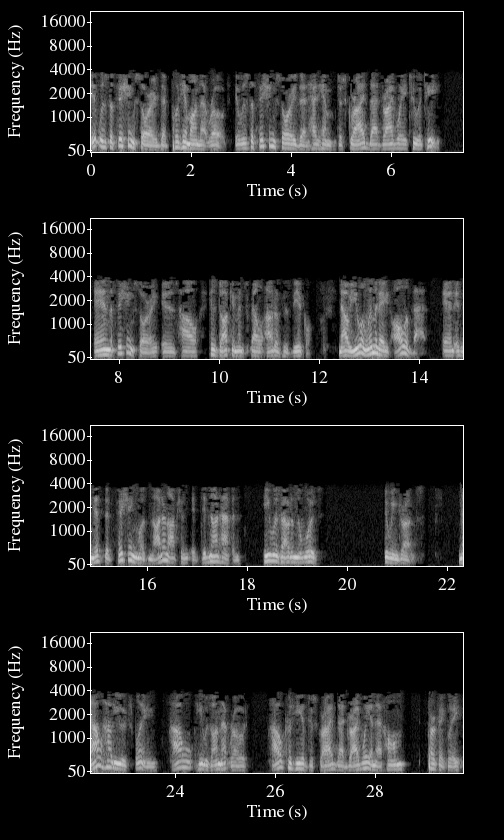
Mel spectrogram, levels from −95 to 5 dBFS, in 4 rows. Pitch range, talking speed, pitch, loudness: 110-150 Hz, 175 wpm, 125 Hz, -26 LUFS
